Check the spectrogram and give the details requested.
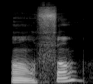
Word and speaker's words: enfants: And the word for child in general is enfant. Enfant. Enfant. Enfant. That's a good word for practicing your nasal sounds. Enfant. Enfant. And the plural of this, the word for children, sounds exactly the same,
